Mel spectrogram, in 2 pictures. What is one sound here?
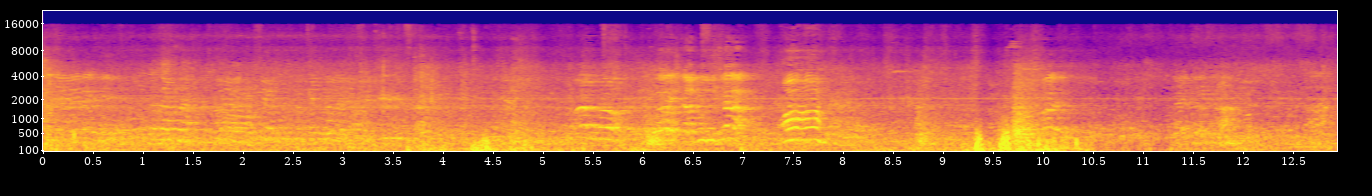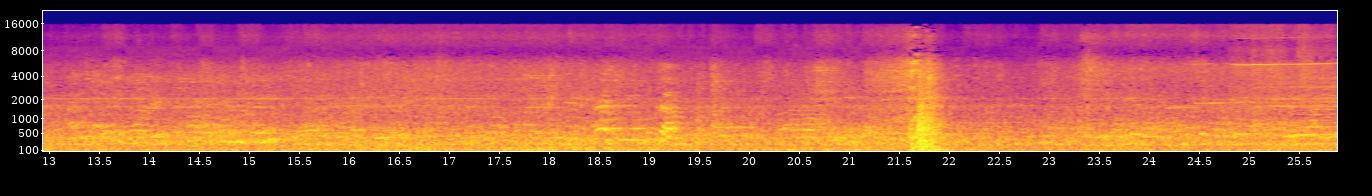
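A train rolls slowly past with a low, steady rumble.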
